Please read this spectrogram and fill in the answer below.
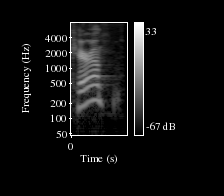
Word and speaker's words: Kara: show tonight is just to get to know Kara and to hope. Am I pronouncing that right? I should Yeah. have asked. Okay, No, Kara. you actually pronounced it right.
